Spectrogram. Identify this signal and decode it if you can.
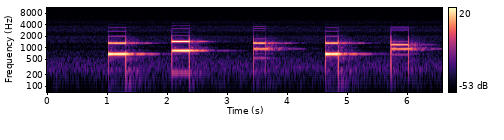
DTMF, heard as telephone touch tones, dialled by hand, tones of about 260 ms, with room echo. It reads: 2 9 0 2 *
